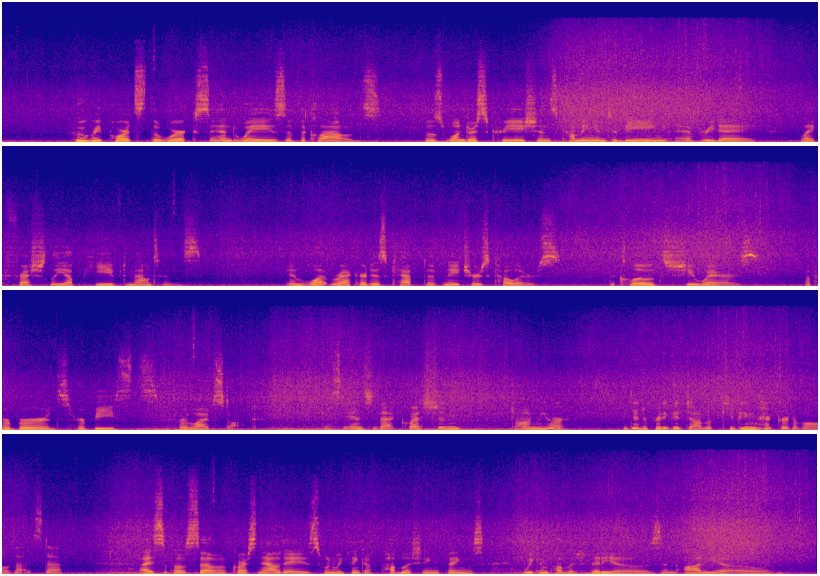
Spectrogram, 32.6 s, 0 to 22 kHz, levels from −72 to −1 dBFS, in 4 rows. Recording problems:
wind noise on the microphone; heavy; 8 dB below the speech

